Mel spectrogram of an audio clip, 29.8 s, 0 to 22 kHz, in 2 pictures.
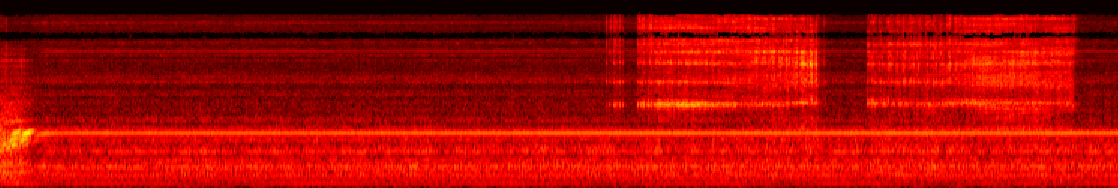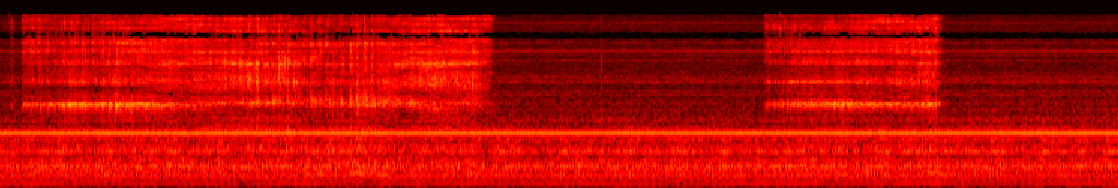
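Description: Old cast-iron bench grinder reaching full speed and running with a steady whine. A steel bench chisel is ground against its 120-grit wheel in four passes of hissing grinding, starting about eight seconds in; the longest lasts about six seconds.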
